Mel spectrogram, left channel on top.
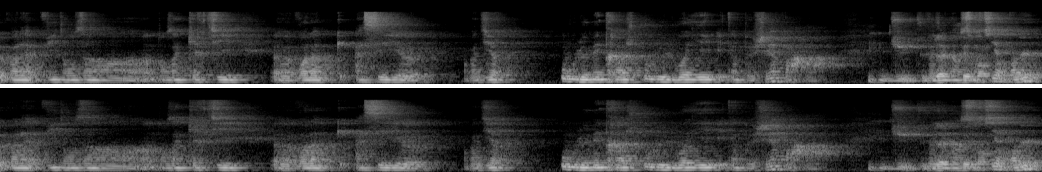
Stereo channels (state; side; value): normal; both; correlation 0.72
